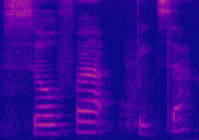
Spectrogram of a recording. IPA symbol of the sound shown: ə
